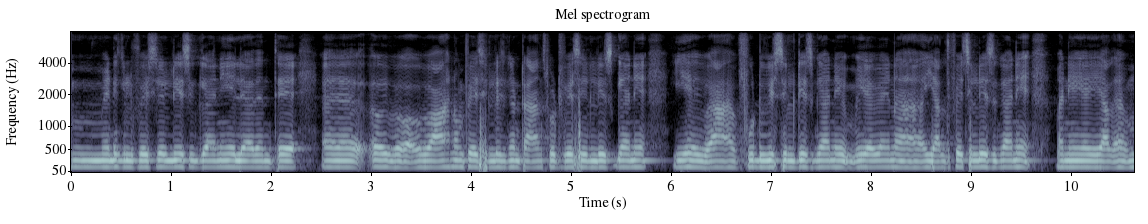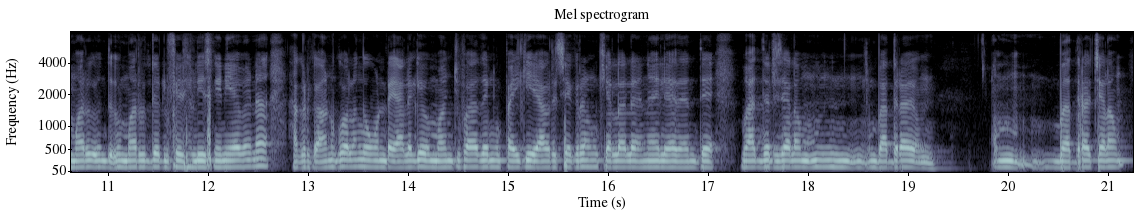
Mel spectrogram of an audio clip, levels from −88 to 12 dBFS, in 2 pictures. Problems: none marked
